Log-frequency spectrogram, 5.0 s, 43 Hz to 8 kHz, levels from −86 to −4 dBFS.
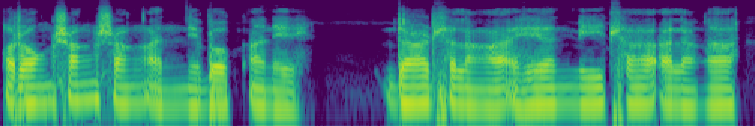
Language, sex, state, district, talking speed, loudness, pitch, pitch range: Mizo, male, Mizoram, Aizawl, 180 wpm, -18 LUFS, 110 Hz, 100-115 Hz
